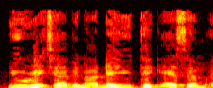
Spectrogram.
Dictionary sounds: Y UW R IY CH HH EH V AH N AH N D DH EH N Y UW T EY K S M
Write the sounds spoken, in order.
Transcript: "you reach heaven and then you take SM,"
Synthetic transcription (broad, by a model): Y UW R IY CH HH EH V AH N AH D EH N Y UW T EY K S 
